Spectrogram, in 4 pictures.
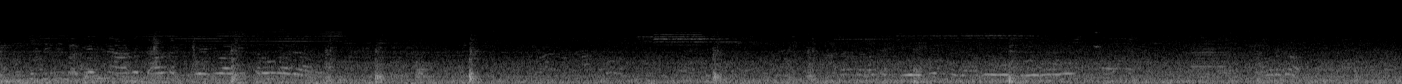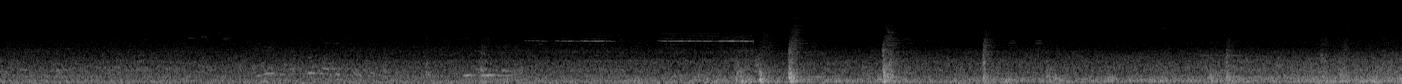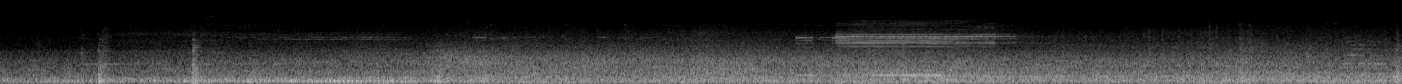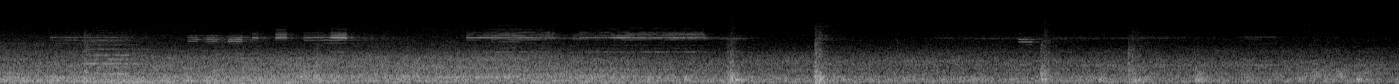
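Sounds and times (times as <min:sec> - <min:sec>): train wheels rumbling on rails: 0:06.9 - 0:11.1, 0:20.6 - 0:43.2, 0:45.0 - 0:56.0.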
